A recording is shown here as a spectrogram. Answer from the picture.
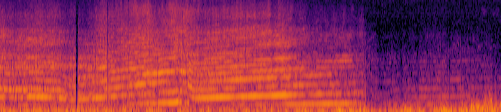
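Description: Fox-body Ford Mustang's engine revving hard in a drag-strip burnout as the rear tyres spin and smoke. The pitch dips, climbs, drops sharply about two and a half seconds in, climbs again, and the revving cuts off about four and a half seconds in.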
